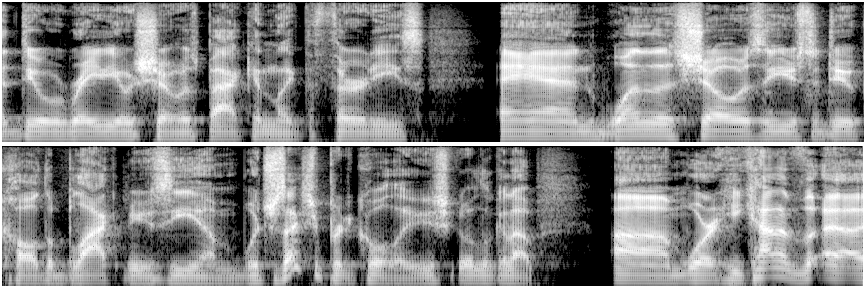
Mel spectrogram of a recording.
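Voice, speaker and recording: A man's voice: low voice, a bit bright, clear, resonant tone. A man hosting a live stream, chatting casually with lots of fillers and restarts. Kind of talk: casual rambling commentary.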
